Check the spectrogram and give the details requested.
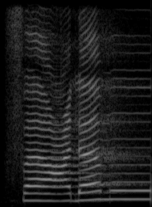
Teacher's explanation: Nah, ini alifnya ini bukan pemanjang, bukan mad ya, melainkan ini adalah hamzah wasal. Jika di tengah hamzah wasal tidak dibaca. Jadi fa pendek. Fa'lamu. Mu ada mad jaiz munfasil.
